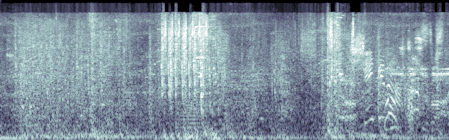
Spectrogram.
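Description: Gunfire in a video game comes as rapid bursts of mechanical, rattling shots mixed with clanks and action noise, loud and dense, with a voice talking over it.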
